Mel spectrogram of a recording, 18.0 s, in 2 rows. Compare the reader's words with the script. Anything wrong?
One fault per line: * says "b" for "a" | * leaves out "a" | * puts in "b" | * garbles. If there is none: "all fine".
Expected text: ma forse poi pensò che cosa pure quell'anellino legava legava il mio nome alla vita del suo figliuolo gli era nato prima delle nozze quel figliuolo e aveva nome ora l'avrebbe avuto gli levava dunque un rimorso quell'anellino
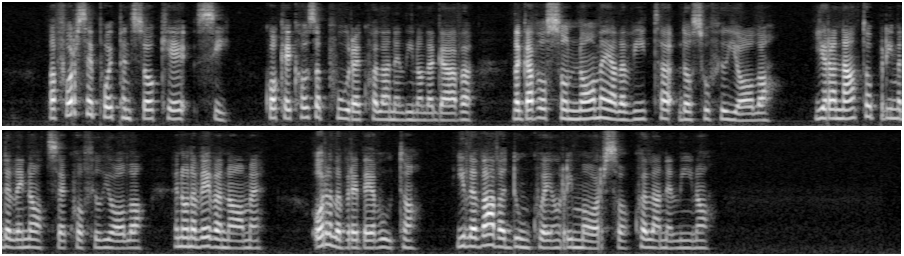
* puts in "sí qualche"
* says "suo" for "mio"
* puts in "non"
